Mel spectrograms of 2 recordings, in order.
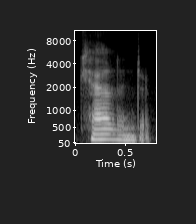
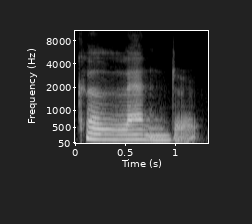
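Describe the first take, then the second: First: Calendar stressed on CAL; calendar, first syllable stressed. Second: Slow calendar stressed ca-LEN-dar; wrong stress on LEN. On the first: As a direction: say calendar the right way, CAL-endar. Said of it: "rather than". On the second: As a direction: show the mistaken stress on LEN. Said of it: "the stress is in the second part of that word". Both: Shown as a demonstration.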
